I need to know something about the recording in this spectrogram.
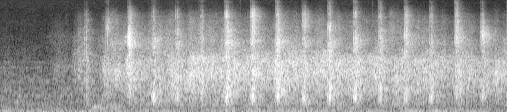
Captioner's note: audience clapping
